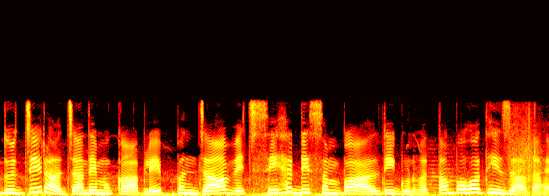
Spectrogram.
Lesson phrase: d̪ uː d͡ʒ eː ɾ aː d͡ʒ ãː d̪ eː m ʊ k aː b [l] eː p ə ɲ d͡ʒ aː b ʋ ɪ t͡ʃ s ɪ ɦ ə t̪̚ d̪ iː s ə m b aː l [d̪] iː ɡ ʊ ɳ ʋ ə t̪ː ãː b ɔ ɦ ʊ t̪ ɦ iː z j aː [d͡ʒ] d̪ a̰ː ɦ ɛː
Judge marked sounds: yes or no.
yes, yes, no

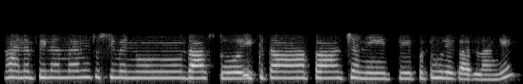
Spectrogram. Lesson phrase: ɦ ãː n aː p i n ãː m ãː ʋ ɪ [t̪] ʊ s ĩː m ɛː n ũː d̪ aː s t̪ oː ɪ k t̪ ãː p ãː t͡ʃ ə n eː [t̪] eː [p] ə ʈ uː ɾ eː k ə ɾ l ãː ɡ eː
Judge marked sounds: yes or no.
yes, yes, yes

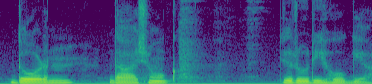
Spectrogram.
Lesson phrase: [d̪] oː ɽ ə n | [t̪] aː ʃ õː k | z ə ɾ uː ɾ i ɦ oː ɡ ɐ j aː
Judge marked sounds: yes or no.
yes, no

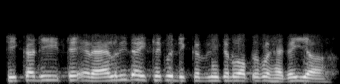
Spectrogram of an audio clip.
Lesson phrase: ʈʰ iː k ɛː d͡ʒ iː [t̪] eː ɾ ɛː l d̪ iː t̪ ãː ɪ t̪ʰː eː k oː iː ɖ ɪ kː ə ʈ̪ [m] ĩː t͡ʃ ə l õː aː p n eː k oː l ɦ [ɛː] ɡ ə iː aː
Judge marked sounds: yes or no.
yes, no, yes

